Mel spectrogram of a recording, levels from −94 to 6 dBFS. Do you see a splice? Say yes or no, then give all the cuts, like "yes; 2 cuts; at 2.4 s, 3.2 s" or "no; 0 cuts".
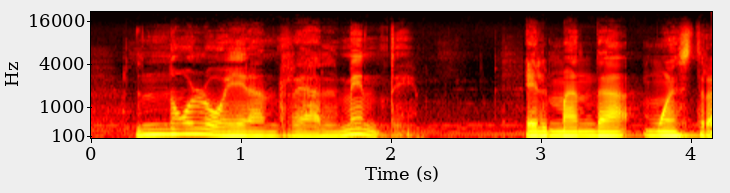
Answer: yes; 1 cut; at 2.8 s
